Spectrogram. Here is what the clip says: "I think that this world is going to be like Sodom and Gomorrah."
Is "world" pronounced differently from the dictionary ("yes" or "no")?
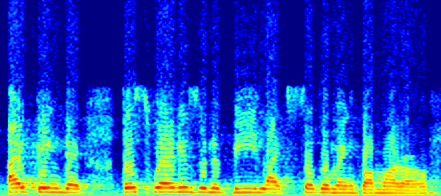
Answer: yes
